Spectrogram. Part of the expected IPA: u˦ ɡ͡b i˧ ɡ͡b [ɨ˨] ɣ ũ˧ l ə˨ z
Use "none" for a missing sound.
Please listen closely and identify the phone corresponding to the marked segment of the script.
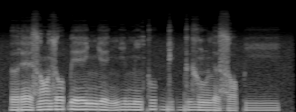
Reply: ɨ˦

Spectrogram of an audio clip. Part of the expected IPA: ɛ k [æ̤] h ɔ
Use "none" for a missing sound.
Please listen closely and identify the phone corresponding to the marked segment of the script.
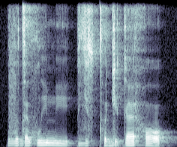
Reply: æ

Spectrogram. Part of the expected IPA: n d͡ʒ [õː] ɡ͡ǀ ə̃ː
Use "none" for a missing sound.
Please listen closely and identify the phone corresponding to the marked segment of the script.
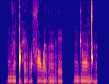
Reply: õː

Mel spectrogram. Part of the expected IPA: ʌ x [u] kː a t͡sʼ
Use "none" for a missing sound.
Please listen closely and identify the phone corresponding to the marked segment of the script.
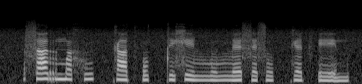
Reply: u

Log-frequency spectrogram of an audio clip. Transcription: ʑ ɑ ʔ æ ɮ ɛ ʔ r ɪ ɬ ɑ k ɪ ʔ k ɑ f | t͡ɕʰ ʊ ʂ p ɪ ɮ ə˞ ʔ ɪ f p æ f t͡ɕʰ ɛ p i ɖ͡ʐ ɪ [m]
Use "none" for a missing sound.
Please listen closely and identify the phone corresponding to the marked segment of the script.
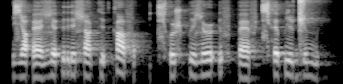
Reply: m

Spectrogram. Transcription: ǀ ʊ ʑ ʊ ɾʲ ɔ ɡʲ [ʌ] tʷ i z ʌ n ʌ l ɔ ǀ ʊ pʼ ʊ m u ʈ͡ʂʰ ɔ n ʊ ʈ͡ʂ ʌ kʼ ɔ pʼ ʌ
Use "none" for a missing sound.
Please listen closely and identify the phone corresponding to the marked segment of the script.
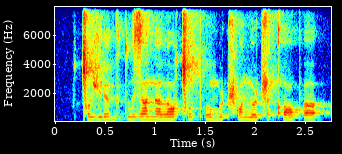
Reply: ʌ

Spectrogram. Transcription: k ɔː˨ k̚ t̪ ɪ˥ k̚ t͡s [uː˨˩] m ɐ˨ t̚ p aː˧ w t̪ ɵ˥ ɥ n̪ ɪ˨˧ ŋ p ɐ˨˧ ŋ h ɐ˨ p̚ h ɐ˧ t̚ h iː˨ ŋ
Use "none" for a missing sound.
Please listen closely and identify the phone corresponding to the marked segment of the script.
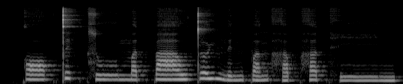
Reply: uː˨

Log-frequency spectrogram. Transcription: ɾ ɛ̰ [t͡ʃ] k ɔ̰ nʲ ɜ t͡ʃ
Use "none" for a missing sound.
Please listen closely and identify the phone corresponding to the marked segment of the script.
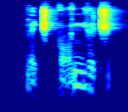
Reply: t͡ʃ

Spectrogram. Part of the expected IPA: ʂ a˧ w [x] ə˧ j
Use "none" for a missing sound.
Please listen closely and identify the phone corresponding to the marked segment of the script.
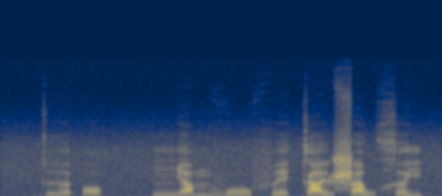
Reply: x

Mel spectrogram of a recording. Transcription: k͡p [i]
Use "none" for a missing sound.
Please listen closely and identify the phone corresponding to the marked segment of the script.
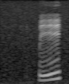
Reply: i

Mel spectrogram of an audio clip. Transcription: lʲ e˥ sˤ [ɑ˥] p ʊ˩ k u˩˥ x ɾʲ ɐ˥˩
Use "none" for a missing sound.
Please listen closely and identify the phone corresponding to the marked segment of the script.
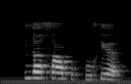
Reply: ɑ˥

